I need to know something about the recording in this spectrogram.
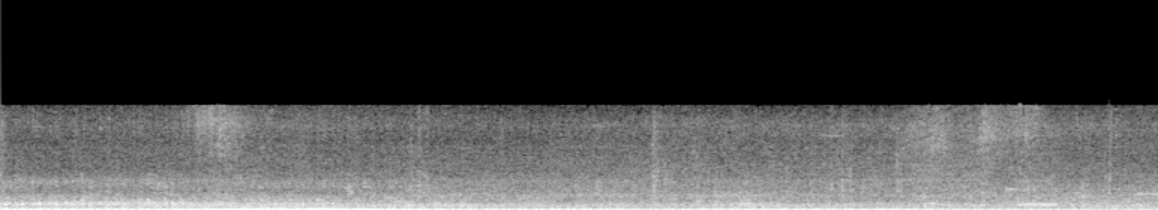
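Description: A sports car engine rumbles deeply and pulls slowly away.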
